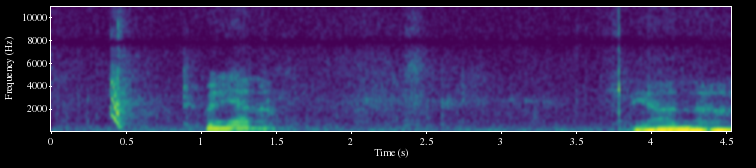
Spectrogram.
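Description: A kitten meows loudly and close by.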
